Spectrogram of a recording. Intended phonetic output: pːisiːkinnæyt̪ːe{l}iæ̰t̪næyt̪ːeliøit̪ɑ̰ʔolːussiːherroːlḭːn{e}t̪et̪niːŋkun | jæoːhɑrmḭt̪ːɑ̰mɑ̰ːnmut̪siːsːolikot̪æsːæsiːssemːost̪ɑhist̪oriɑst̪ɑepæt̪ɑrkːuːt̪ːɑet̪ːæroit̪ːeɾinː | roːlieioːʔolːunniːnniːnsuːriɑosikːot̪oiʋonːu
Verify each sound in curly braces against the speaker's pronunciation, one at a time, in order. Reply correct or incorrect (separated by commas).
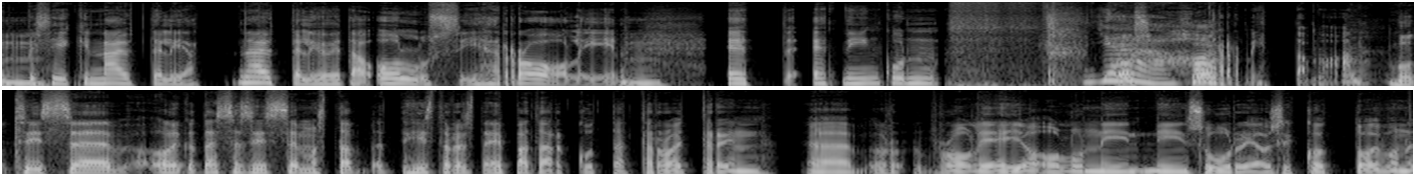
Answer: correct, correct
